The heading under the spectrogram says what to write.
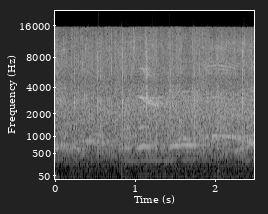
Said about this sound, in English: Let's pause and give God the best praise you've got. Come on. Oh, come on. Somebody clap your way through the pain. Come on.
